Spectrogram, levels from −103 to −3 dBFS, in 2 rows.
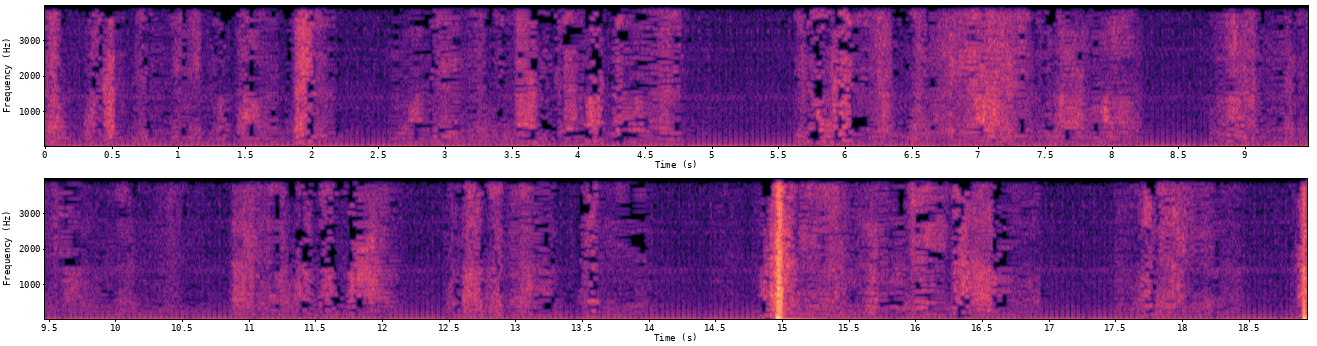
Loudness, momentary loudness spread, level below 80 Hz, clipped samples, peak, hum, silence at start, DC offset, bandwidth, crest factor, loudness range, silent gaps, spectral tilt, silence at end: -35 LUFS; 19 LU; -44 dBFS; under 0.1%; 0 dBFS; none; 0 s; under 0.1%; 4 kHz; 34 dB; 16 LU; none; -3 dB/octave; 0 s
